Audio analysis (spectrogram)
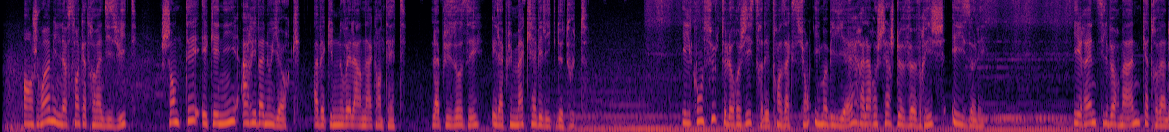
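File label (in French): femmes diaboliques, voix off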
